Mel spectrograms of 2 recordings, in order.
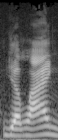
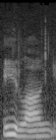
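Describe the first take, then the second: First: The word begins with a 'ya' sound. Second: The word begins with an 'ee' sound. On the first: The speaker calls it wrong. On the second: The speaker calls it right.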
